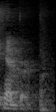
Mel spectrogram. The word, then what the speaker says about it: Kuemper: to pronounce that improperly because there's clearly a you but they always say Kemper so hung an insistent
